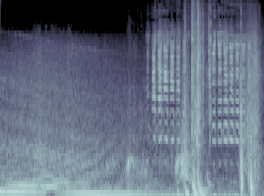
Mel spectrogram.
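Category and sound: animal, goats bleating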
